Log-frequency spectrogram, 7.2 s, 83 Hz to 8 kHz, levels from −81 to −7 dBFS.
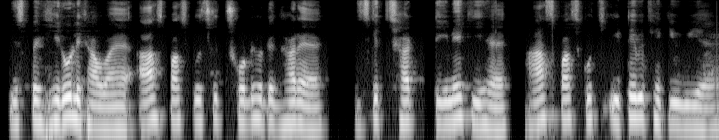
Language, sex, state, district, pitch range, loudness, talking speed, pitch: Hindi, male, Arunachal Pradesh, Lower Dibang Valley, 135-160 Hz, -20 LUFS, 200 wpm, 150 Hz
